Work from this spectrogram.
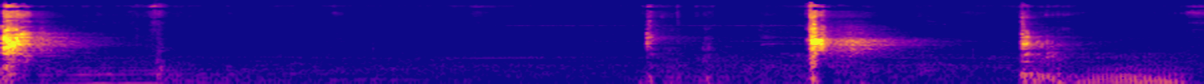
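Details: English Bulldog barking angrily at a balloon indoors; a few isolated loud harsh barks spaced several seconds apart, the first and a louder one near the end, with quiet gaps and faint rustling between.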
